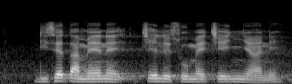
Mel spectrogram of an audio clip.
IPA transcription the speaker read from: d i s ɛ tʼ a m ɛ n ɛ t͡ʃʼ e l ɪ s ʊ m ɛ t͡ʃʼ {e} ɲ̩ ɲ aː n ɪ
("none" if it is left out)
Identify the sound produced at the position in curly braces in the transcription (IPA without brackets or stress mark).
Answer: e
